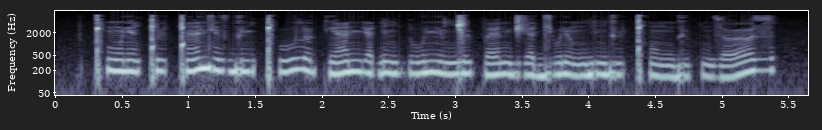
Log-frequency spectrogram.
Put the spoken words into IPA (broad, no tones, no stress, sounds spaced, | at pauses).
ǃʰ ũ ɾʲ ɛ̃ ǃ y ǃ ɛ̃ dʲ ɛ̃ z ɡ y nʲ ǃʰ u l ø kʲ æ̃ nʲ æ ɗ ĩ ɡ ɗ u nʲ ũ ŋ͡ǀ y p ɛ n d͡ʒ ɛ dʲ u ɾʲ õ ŋ ɡ ĩ ɡ y ǃʰ õ ŋ ɡ y p n z œ z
